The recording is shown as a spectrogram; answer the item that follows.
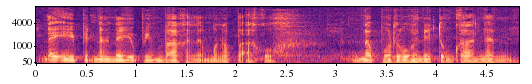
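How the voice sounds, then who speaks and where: A man's voice: fairly low pitch, fairly even intonation, unhurried, creaky, a little mellow, a little hiss or hum. An actor playing an injured middle-aged jeepney driver and father in a Filipino radio drama, plaintive and weary, with a Filipino accent. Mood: resigned, weary.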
